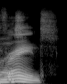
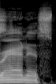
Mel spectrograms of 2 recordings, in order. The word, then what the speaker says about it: Vranis: Slogan for March: Spencer Payne and me, and Nate Vrains. Honestly, the slogan for March could just be the Uncontested Podcast. Well, it's Vranis, but Vrains is better because it rhymes with pain a little bit.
